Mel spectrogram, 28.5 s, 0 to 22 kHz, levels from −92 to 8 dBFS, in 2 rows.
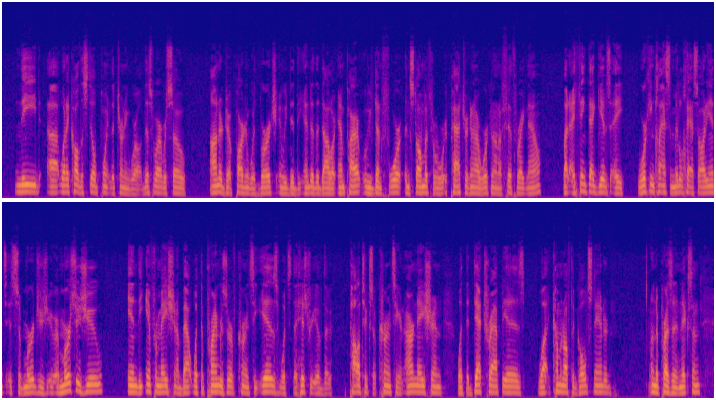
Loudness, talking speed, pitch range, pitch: -27 LUFS, 210 wpm, 115-130 Hz, 120 Hz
